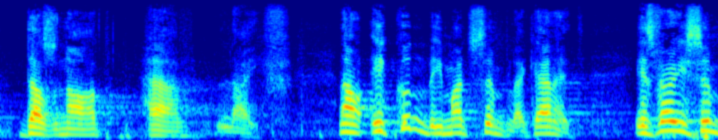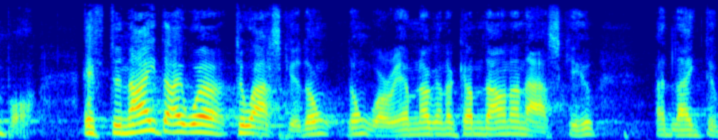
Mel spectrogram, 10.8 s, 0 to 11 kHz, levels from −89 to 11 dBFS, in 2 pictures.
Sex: male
